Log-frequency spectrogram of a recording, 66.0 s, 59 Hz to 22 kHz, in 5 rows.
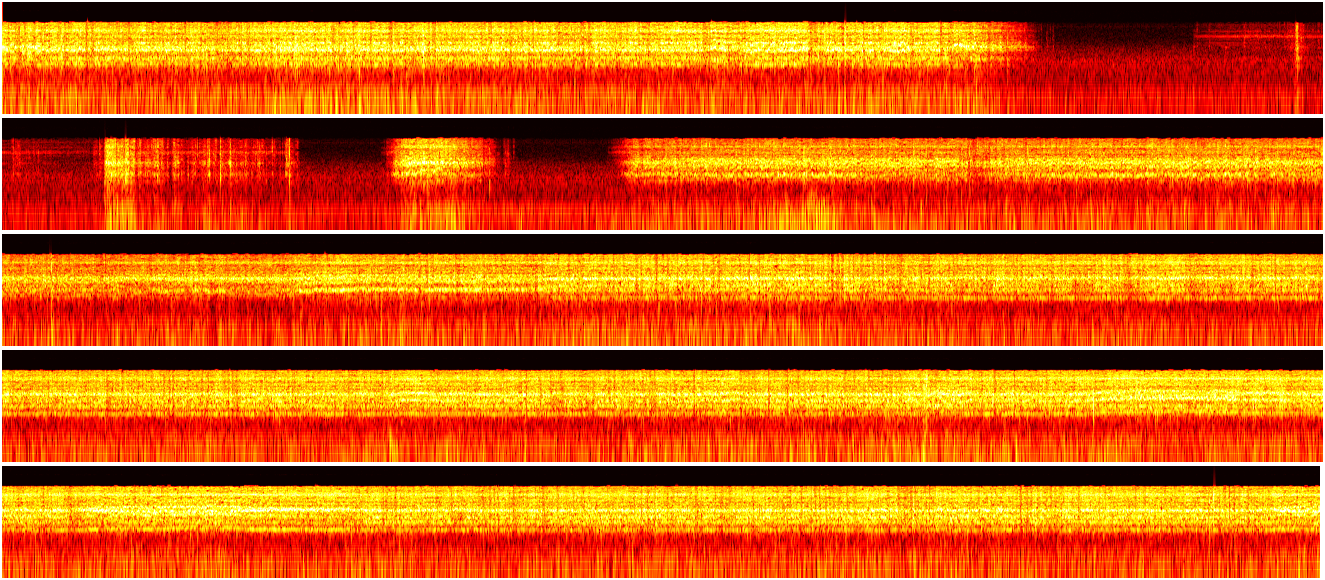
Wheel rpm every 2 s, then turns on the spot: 230, 230, 230, 230, 190, 0, 10, 20, 40, 20, 110, 110, 110, 110, 120, 160, 190, 200, 200, 200, 200, 200, 200, 200, 190, 200, 200, 200, 200, 200, 200, 190, 200.
14-16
